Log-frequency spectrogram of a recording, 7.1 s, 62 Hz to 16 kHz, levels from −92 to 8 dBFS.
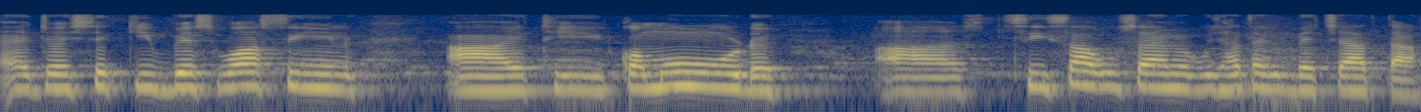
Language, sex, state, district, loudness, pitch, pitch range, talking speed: Hindi, male, Bihar, West Champaran, -18 LUFS, 200 Hz, 185-215 Hz, 40 wpm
